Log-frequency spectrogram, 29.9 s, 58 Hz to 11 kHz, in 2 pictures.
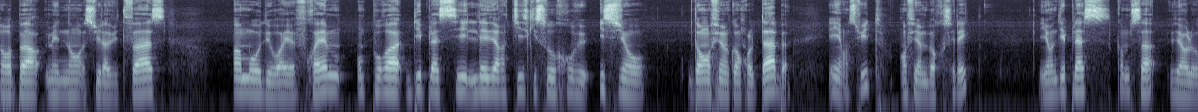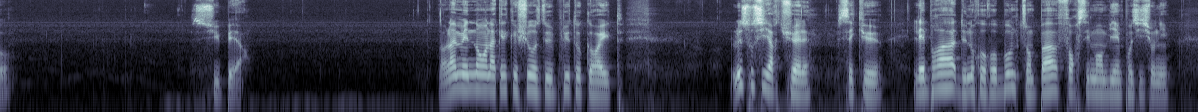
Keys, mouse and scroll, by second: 1.1-1.9 ctrl+scroll up 5, 2.0-3.0 shift+scroll up 1, 3.0 z, 3.9 ctrl+Tab, 10.4 right click, 10.8 b, 13.2-16.2 drag, 16.9 z, 17.6-18.5 ctrl+scroll down 3, 18.5 Tab, 19.1 a, 19.4-20.4 scroll down 4, 20.4-22.9 middle drag, 22.9 KP_1, 26.1-27.4 scroll up 2, 27.4-29.5 ctrl+scroll down 3, 29.6-29.9 ctrl+scroll up 8.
